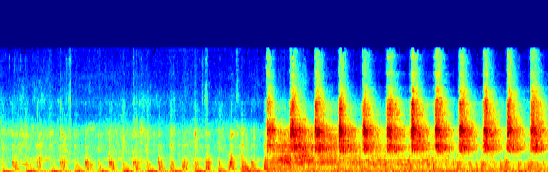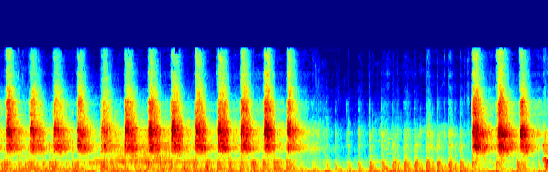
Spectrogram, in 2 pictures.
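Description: Taiwanese war drums (zhangu) played by an ensemble with sticks in a driving rhythm, over a steady low tone. From about four seconds in, sharp bright strikes come in at roughly two and a half a second. They drop out near thirteen seconds and come back just before the end.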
